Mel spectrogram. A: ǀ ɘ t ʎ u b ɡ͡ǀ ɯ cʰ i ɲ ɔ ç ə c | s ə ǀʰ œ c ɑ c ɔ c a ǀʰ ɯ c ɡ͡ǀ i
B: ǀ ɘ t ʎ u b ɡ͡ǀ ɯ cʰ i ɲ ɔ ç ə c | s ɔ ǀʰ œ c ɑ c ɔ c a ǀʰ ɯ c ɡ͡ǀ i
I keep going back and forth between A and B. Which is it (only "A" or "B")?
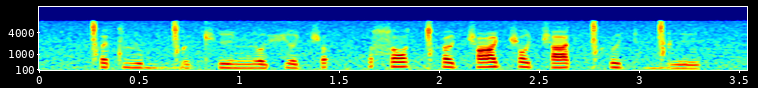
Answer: B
